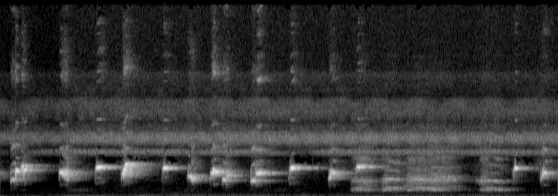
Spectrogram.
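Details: Sooty-headed bulbul singing in the morning: a quick series of short, bubbly whistled notes that rise and fall, with a few lower, softer warbling notes in the second half and a faint steady hum behind.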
